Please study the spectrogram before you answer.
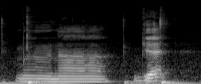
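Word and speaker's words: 胸毛: Mune is chest, but when you put these together, these two, chest and hair together, you pronounce it munage.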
